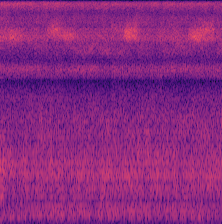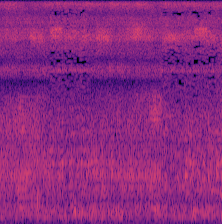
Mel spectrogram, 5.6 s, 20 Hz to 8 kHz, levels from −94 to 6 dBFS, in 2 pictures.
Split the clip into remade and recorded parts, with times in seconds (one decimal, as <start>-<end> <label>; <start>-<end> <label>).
0.0-3.4 remade; 3.4-3.9 recorded; 3.9-4.8 remade; 4.8-5.6 recorded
